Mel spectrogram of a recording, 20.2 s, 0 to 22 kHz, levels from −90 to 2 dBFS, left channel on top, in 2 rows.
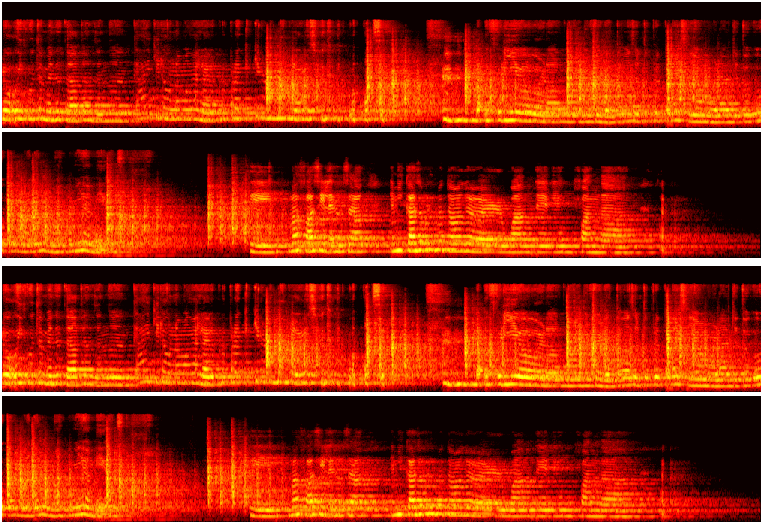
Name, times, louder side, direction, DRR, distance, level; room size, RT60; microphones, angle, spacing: voice 1, 0.0-5.2 5.7-5.9 6.3-12.2, right 2 dB, 65° right, 3 dB, 1.6 m, -28 dB
sound 1, 3.5-9.9 10.2-14.0, right 2 dB, 50° right, 2.7 m, -28 dB
voice 2, 5.9-6.4 13.4-14.9 15.3-18.5 18.9-19.0, left 2 dB, 75° left, 4 dB, 2.3 m, -26 dB
28.0 x 22.0 x 4.4 m, 3.0 s
head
